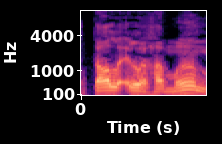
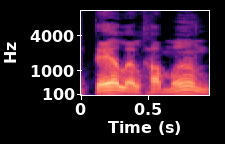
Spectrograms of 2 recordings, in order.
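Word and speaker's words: Tall el-Hammam: Tal al-Haman, ou Tal el-Haman, alguns pronunciam Tel el-Haman, não importa aqui, é, segundo alguns especialistas, o sítio arqueológico da antiga cidade de Sodoma.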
